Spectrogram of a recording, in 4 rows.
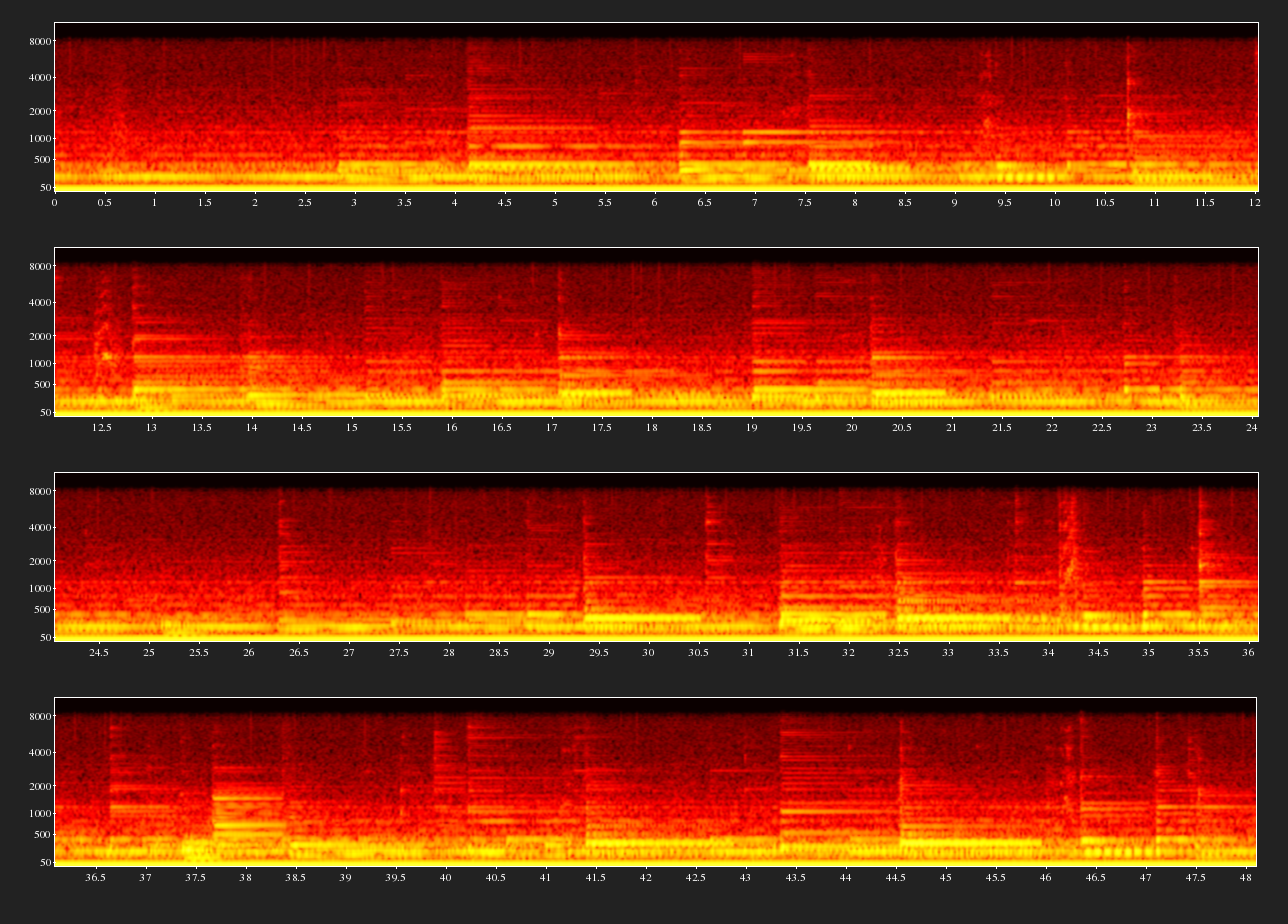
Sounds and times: Acoustic guitar: 0.0s - 48.1s.

